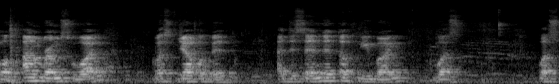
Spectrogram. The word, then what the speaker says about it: Jochebed: Sabi nila sa Hebrew, pag pronounce nyo dapat Jochebed. Yung medyo may plema.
